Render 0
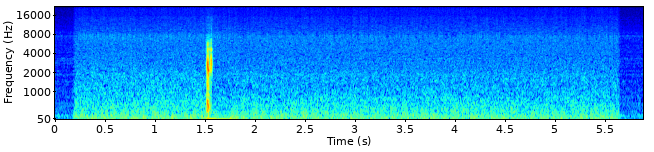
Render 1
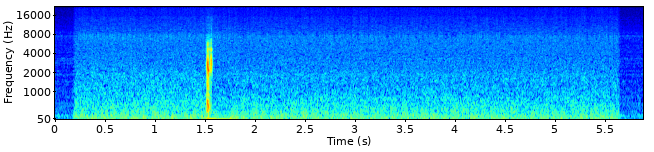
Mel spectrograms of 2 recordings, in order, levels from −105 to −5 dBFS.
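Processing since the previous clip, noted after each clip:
no processing that can be heard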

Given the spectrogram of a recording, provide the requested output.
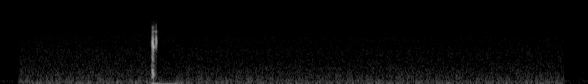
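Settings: parametric band 3,300 Hz +3 dB 0.77 octaves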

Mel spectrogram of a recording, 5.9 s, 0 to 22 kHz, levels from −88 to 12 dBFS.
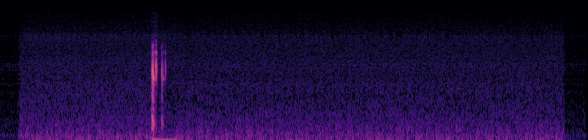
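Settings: single-tap delay 93 ms −16.5 dB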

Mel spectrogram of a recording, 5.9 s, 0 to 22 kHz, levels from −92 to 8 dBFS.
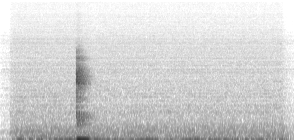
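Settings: convolution reverb RT60 0.60 s, pre-delay 7 ms, DRR −6.5 dB
level −6.5 dB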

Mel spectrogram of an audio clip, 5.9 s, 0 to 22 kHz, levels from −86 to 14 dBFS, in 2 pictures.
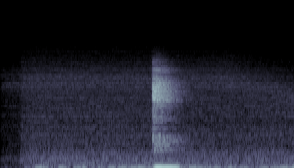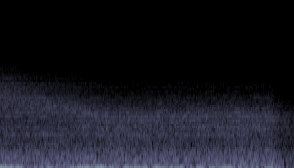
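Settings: low-pass filter sweep 3,700 Hz → 1,300 Hz, 0:02.28–0:04.07

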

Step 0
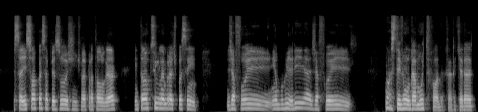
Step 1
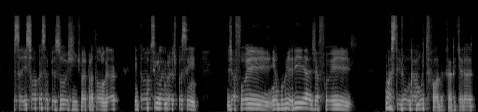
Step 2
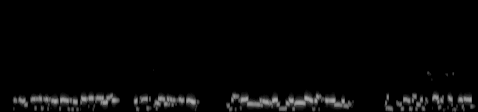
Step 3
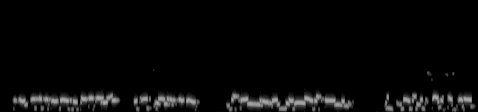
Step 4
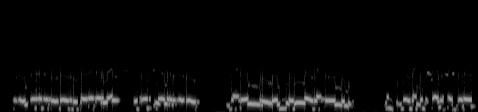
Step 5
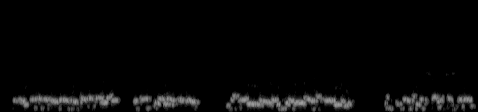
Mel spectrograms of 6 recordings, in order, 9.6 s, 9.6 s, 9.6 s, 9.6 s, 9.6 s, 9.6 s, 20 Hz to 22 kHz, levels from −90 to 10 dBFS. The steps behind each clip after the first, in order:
compressor whose output falls as the input rises −24 dBFS, ratio −0.5; level −8.5 dB
spectral peaks only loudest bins 1; Chebyshev low-pass with heavy ripple 1,600 Hz, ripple 9 dB; flat-topped bell 630 Hz +13 dB
brickwall limiter −32 dBFS, peak gain reduction 11 dB; level +7.5 dB
transient designer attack −1 dB, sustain +7 dB; level −2 dB
random phases in long frames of 50 ms; resonant band-pass 310 Hz, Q 1.7; level −2.5 dB

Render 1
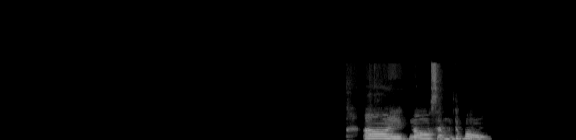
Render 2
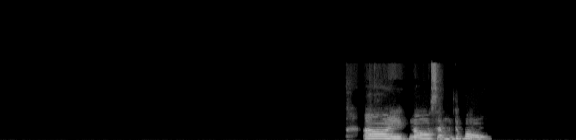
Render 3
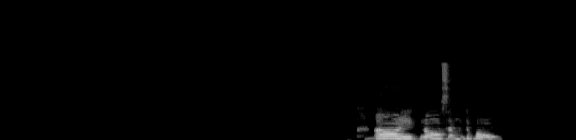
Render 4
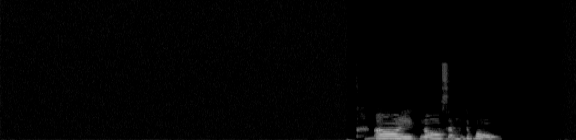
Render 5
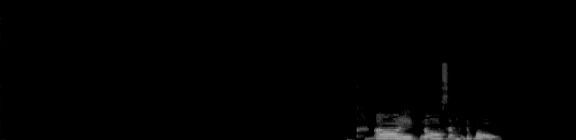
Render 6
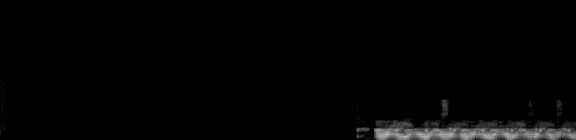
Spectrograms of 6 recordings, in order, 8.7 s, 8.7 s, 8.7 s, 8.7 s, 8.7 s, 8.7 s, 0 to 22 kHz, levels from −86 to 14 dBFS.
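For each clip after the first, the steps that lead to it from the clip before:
dynamic equaliser 2,800 Hz, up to +7 dB, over −51 dBFS, Q 2.6; level +8.5 dB
multiband delay without the direct sound lows, highs 160 ms, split 190 Hz; every bin expanded away from the loudest bin 1.5 to 1; level +3.5 dB
upward compression, threshold −30 dBFS; level −9 dB
noise gate with hold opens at −53 dBFS; level −3 dB
hearing-aid frequency compression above 1,700 Hz 1.5 to 1; echo whose low-pass opens from repeat to repeat 429 ms, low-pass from 750 Hz, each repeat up 1 octave, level 0 dB; auto-filter high-pass sine 3.1 Hz 460–1,900 Hz

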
